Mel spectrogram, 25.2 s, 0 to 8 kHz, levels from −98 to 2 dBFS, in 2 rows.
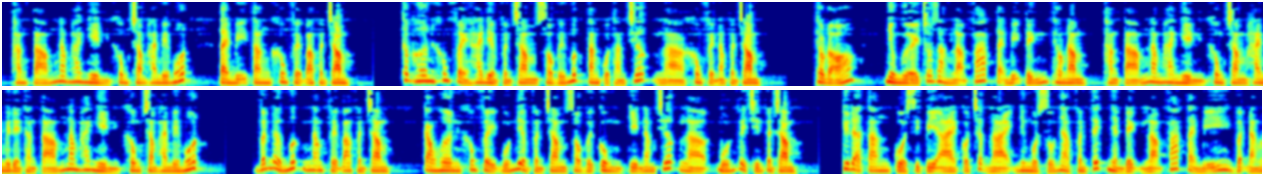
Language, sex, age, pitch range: Vietnamese, male, 20-39, 120-150 Hz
